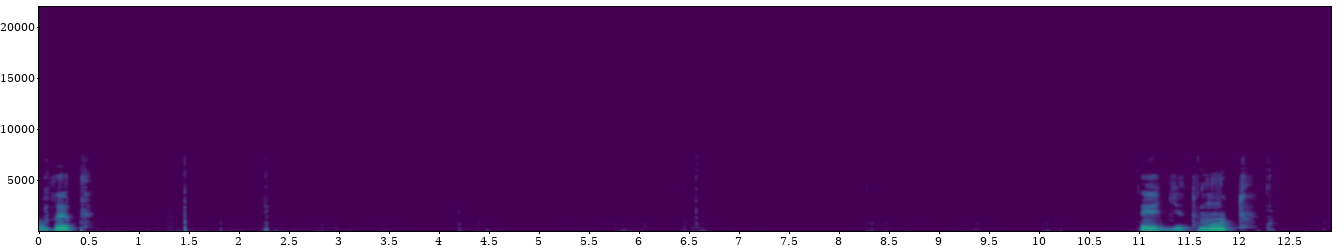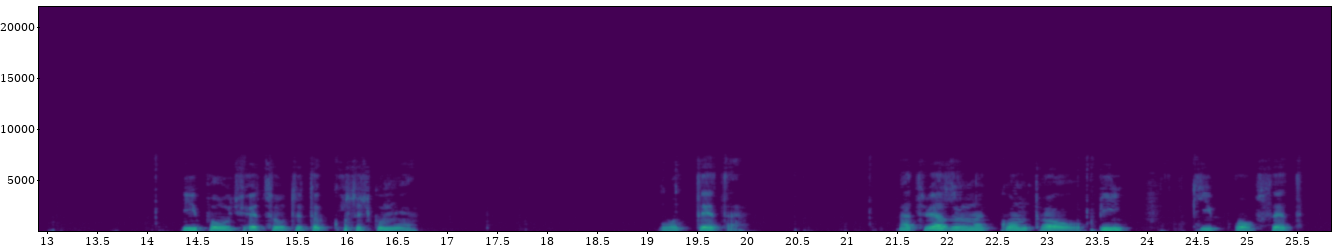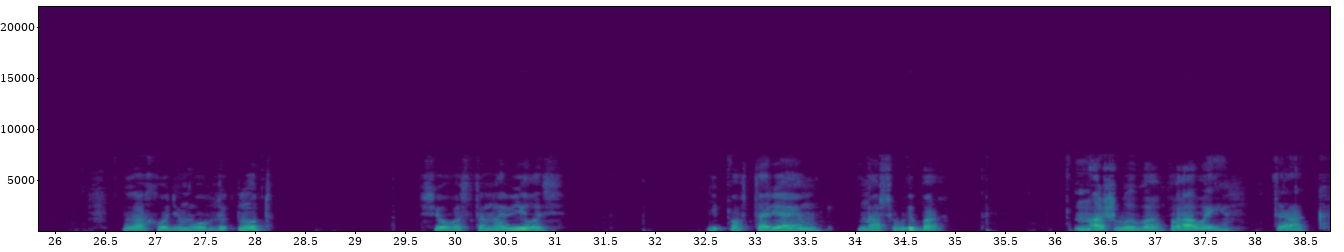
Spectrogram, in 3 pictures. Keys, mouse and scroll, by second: 0.1 ctrl+z, 1.4 ctrl+z, 4.2 click, 6.0 shift+middle click, 10.0-11.0 drag, 11.5 middle click, 13.3 shift+middle click, 14.9 middle click, 16.2-17.8 middle drag, 19.0 click, 20.8 shift+click, 23.1 ctrl+p, 26.2-27.4 drag, 28.2-29.4 middle drag, 33.7-34.4 middle drag, 35.5 shift+click, 38.4-38.7 drag.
